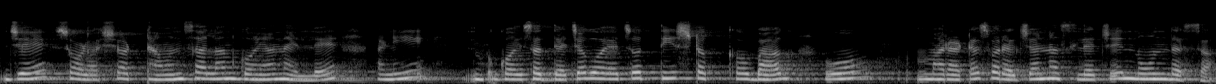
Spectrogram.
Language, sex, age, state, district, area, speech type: Goan Konkani, female, 18-30, Goa, Canacona, rural, spontaneous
